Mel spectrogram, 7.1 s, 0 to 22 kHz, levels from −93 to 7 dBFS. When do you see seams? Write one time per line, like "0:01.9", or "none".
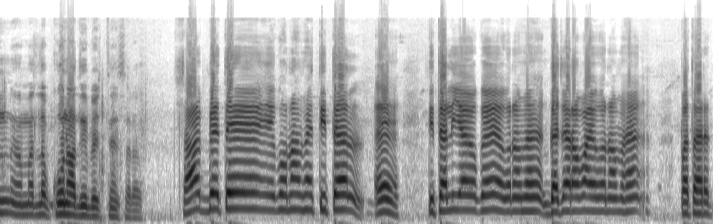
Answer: none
